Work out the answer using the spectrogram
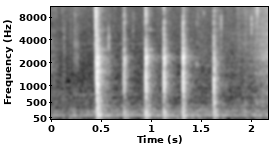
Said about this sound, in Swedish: Trä mot kastrull. Det är härligt. okej, kanske inte så sensuellt, jag håller med.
